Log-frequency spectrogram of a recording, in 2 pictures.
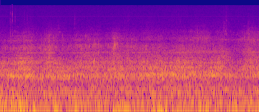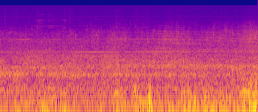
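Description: Wind blusters outdoors, rumbling against the microphone.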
